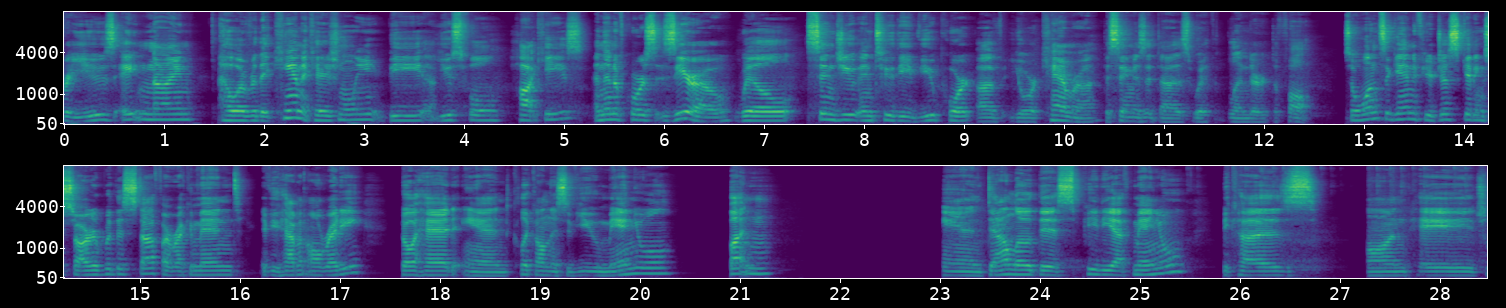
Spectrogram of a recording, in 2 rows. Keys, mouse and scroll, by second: 0.0-1.0 8, 2.8-3.6 9, 6.7 0, 15.5 click.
